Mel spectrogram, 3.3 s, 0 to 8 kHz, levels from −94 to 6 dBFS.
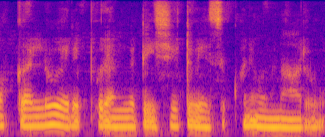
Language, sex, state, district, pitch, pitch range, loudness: Telugu, female, Andhra Pradesh, Krishna, 155 Hz, 145-170 Hz, -14 LUFS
